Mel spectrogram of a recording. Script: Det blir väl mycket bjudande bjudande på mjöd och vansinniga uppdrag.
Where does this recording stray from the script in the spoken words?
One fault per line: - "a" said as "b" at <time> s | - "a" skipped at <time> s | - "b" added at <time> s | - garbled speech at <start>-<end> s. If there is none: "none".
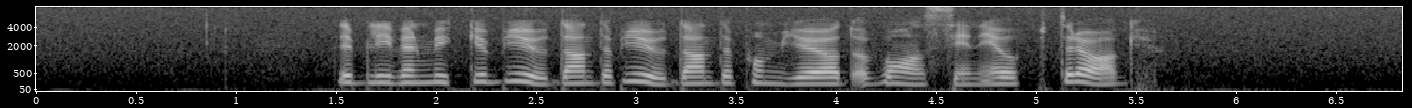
none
